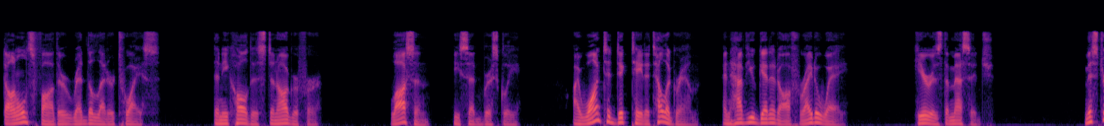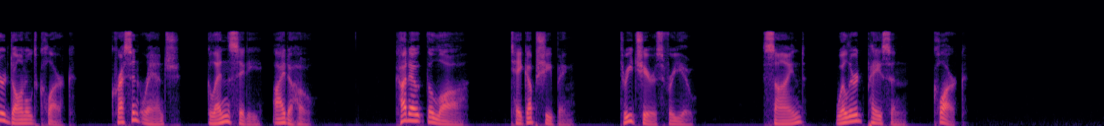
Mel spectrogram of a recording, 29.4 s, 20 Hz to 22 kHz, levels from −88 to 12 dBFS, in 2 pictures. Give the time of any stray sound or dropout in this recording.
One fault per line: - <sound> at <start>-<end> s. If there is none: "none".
none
